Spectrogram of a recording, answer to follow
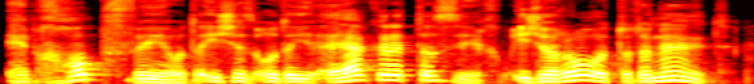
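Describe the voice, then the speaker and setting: A man's voice: mid-range voice, expressive, brisk, a little mellow, slightly rough. A man with a Swiss German accent and an ordinary mid-range voice. He vents in an exasperated, ranting way, piling up complaints. The delivery is a loose, casual chat.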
